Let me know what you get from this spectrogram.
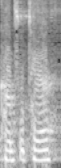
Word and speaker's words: Consultair: And am I pronouncing that correctly, Consultair? – Sure. And you know, I found out about this hearing by means of subpoena served at my home at 11 o'clock Sunday morning.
